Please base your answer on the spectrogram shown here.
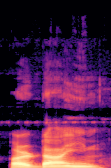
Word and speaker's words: paradigm: जैसे देखिए PARADIGM last में है ना अंत में GM, तो इसका क्या हो जाएगा उच्चारण नहीं होता है, तो PARADIGM पर डाइम, इसका क्या उच्चारण होगा पर डाइम।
